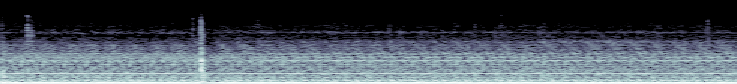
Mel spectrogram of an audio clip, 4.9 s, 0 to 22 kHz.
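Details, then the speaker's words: 57,000-mile Dodge Ram 3500 diesel pickup at a salvage yard, given a little throttle rev: a deep, even diesel rumble with a smooth, steady beat, no knocks or rattles; normal, healthy rev. "Let's give it a little rev. Oh, I love it."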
